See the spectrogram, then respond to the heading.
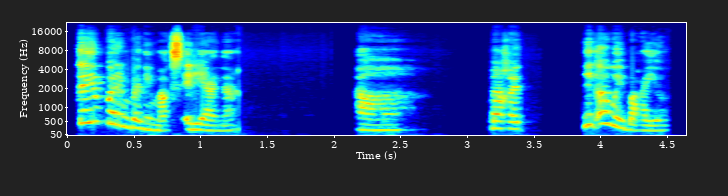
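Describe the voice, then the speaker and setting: A woman's voice: mid-range voice, sing-song, moderate pace, husky. A woman acting several roles in a short drama, with emotional, switching delivery. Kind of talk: acted Filipino short drama, multiple roles.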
